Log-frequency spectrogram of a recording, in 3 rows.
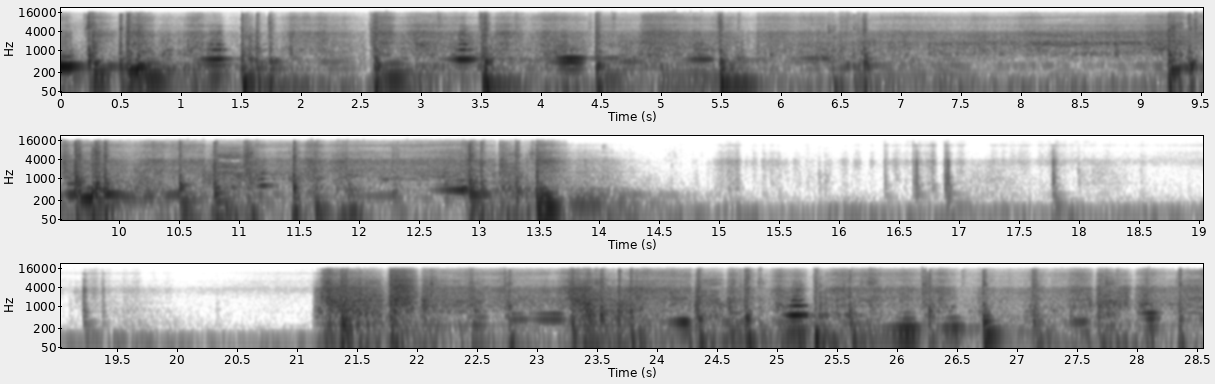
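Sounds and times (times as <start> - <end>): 
stutter effect: 0.0 - 14.0, 21.2 - 28.5.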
